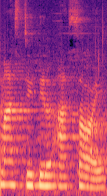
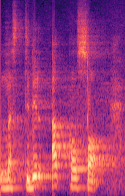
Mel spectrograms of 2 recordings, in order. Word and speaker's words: Masjidil Aqsa: dia tidak tahu dan bagaimana pelafalan yang betul Masjidil Aqsa dia sampaikan tadi Masjidil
